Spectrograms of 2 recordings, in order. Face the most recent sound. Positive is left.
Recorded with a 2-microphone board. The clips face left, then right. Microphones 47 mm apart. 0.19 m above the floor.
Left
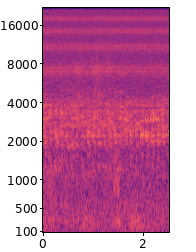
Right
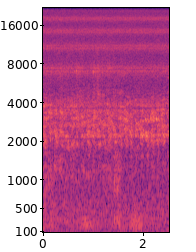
No sound to turn to.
